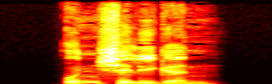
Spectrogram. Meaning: inflection of unchillig: 1. strong genitive masculine/neuter singular 2. weak/mixed genitive/dative all-gender singular 3. strong/weak/mixed accusative masculine singular 4. strong dative plural
- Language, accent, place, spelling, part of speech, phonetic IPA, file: German, Germany, Berlin, unchilligen, adjective, [ˈʊnˌt͡ʃɪlɪɡn̩], De-unchilligen.ogg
